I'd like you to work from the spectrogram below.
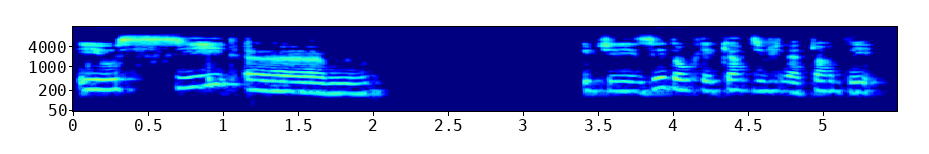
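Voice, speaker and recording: A woman's voice: medium pitch, mellow, lo-fi sound, slight background noise. A woman giving a casual tarot reading to her viewers, hesitant and full of fillers. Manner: hesitant, many fillers and restarts. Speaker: tarot card reader.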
